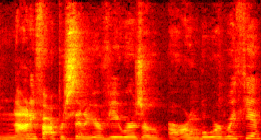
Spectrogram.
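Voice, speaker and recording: Fairly high pitch and a bright, sharp tone from a woman with a Southern US accent. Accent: Southern drawl. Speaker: tarot reader and spiritual YouTuber. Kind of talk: casual advice talk. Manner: conversational, frequent fillers.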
